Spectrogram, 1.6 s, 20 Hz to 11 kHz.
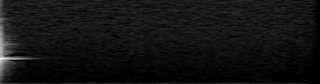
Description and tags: Kelon Xylophone Recorded with single Neumann U-87. Very bright with sharp attack (as Kelon tends to be). Cuts through a track like a hot knife through chocolate.
kelon, mallets, samples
